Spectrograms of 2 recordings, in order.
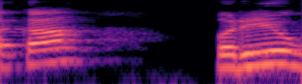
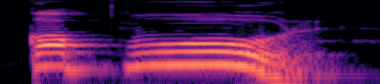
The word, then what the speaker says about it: कपूर: लगेगा, उसके बाद र, तो इसका उच्चारण जो होगा कपूर। यानी कि प में बड़ी ऊ की मात्रा है तो इसको खींच करके करेंगे।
